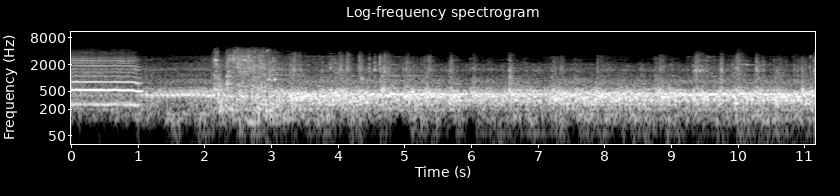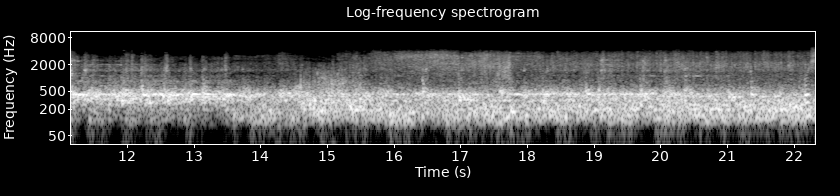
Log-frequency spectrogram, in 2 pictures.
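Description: Diesel locomotive hauling a train of tank cars. A horn blast about a second long at the start is followed by the continuous rumble of the running train, with the rapid clickety-clack of wheels over rail joints.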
